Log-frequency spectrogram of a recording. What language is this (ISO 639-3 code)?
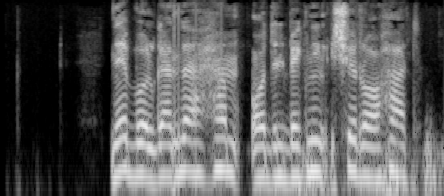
uzb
